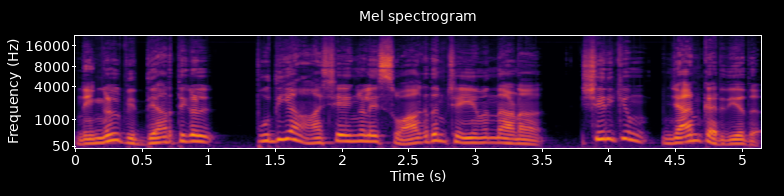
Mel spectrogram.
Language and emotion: Malayalam, surprised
